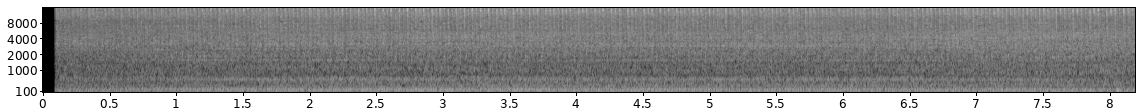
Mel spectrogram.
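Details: Toyota Yaris with the check engine light on and hard starting: a lumpy, uneven idle with an irregular stumble, like a cylinder dropping out now and then. The misfire's cause is suspected, not confirmed.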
